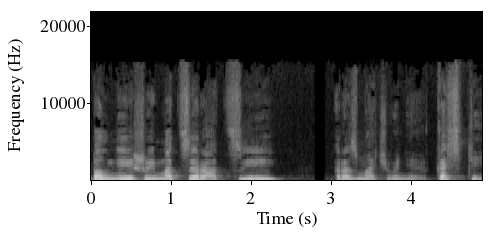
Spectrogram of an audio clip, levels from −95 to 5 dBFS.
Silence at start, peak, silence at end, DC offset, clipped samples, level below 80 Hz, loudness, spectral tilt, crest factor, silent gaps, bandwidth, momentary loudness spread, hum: 0 s; -10 dBFS; 0 s; under 0.1%; under 0.1%; -60 dBFS; -28 LUFS; -6 dB/octave; 18 dB; 2.82-2.90 s; 15.5 kHz; 13 LU; none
